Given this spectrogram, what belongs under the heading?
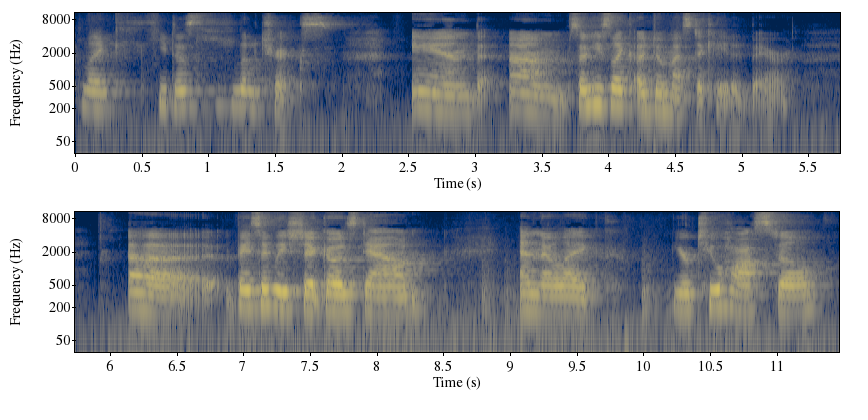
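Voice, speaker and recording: A woman's voice: on the low side, steady tone, takes it slowly. A young woman hosting a podcast, chatting casually and giggling, with lots of filler words. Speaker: podcast host. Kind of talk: casual chat. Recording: echoey room.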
